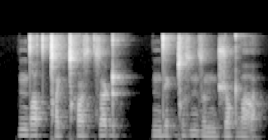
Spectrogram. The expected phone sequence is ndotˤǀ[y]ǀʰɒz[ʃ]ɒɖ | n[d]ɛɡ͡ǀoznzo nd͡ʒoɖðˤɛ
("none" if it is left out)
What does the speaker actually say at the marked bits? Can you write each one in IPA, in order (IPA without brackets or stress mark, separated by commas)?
e, t͡s, d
